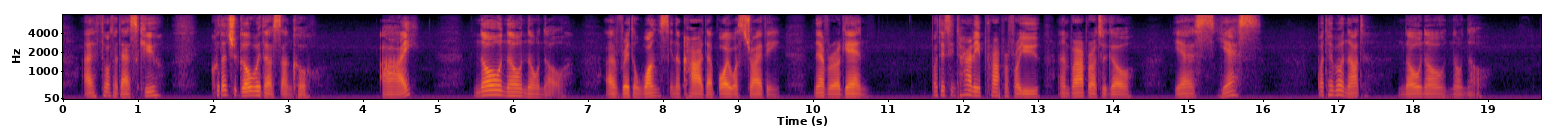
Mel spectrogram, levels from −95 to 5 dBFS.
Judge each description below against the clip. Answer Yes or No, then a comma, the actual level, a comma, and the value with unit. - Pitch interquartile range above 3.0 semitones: Yes, average, 5.1 semitones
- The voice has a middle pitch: No, low, 110 Hz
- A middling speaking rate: Yes, average, 145 wpm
